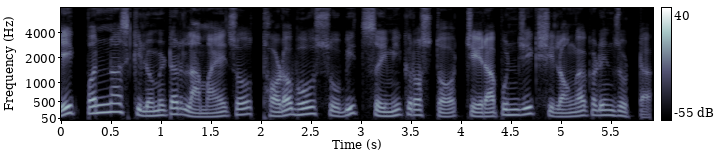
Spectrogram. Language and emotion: Goan Konkani, neutral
